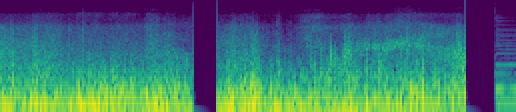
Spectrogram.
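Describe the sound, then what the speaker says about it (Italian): Strong wind in the Gobi desert buffets the microphone in loud, roaring gusts, cut by two brief gaps of near silence. "è una lotta strenua contro il vento"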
